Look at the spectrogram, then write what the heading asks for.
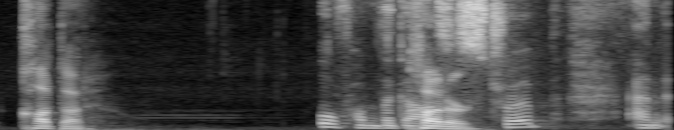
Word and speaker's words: Qatar: How do you actually pronounce Qatar? It's Qatar. In Turkey, we say Qatar, but I think it's Qatar from the Gaza Strip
